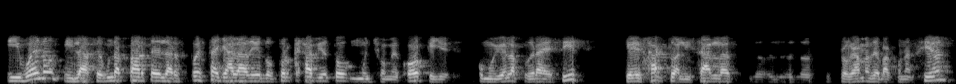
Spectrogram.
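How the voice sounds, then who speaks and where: A man's voice: fairly high pitch, a little fast, husky. A man with a Mexican accent, a physician speaking emphatically on a panel and repeating his points. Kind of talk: panel discussion. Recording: tinny phone-like line.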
